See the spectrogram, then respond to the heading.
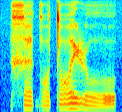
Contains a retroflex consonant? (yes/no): yes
